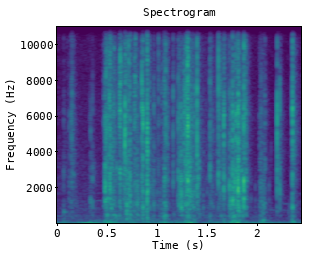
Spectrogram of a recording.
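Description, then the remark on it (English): Crinkly plastic packaging rustles and crackles as a Pascall lolly party pack is pulled open, a dense run of sharp, bright crackles in uneven bursts lasting a couple of seconds, with no talking. “What do we have in the party pack?”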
